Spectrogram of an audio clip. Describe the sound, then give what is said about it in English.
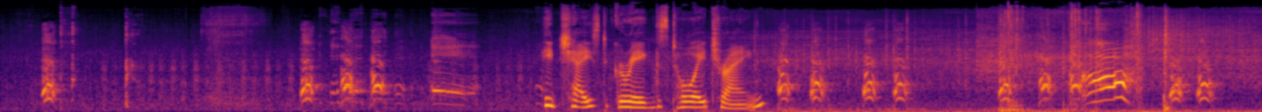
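A dog named Skipper, wet from the rain and let indoors, pants in quick, breathy bursts, then lets out a rapid run of high, yappy barks, with a person speaking briefly between and after. “In came Skipper, wagging his wet tail.”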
